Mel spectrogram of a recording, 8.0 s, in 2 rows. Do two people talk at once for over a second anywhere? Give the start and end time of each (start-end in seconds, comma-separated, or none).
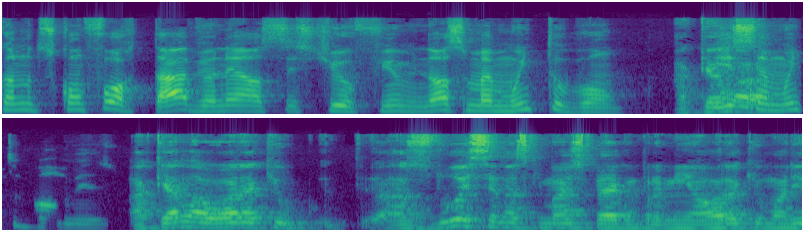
none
